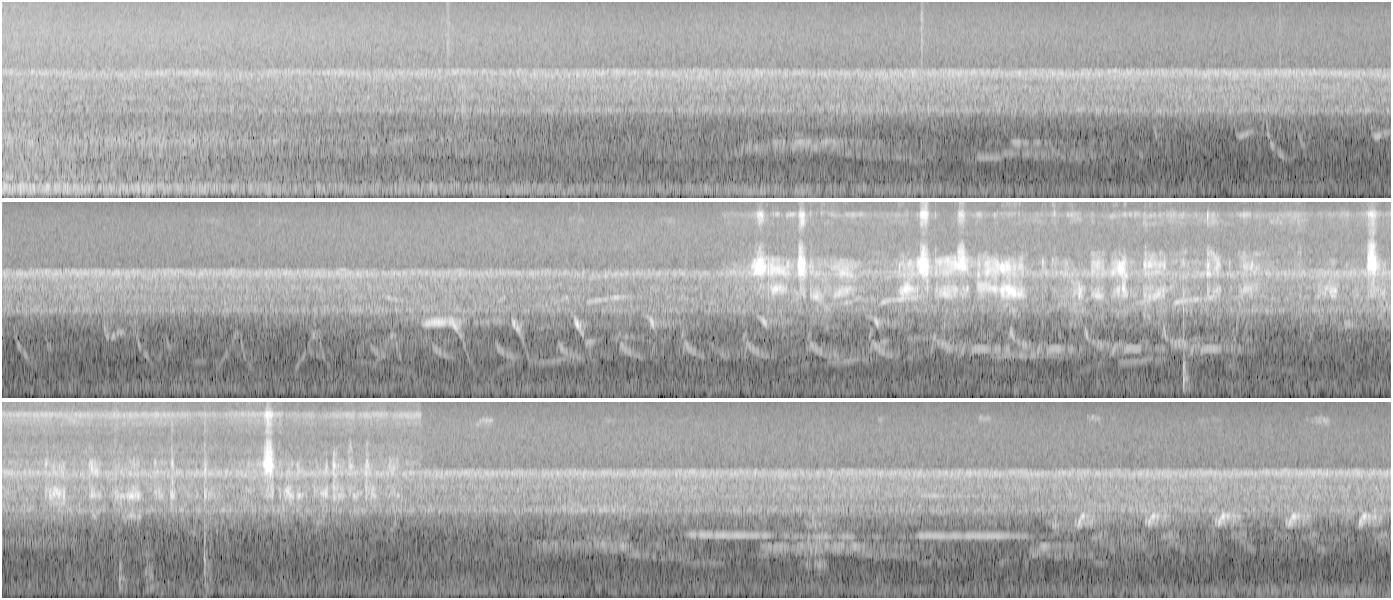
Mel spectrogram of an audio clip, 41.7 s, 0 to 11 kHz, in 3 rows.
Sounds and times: birdsongs 0:06.9 - 0:41.6
Gunn can be heard introducing a recording 0:20.3 - 0:32.0

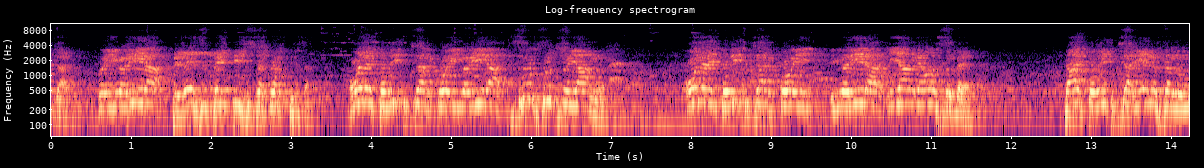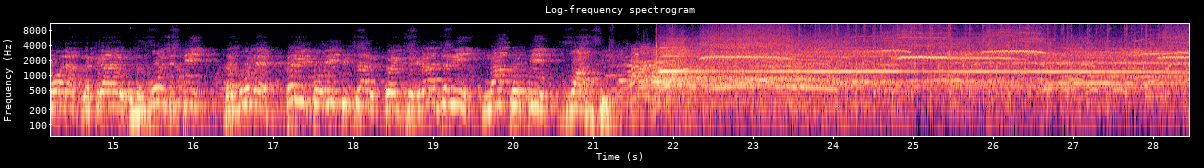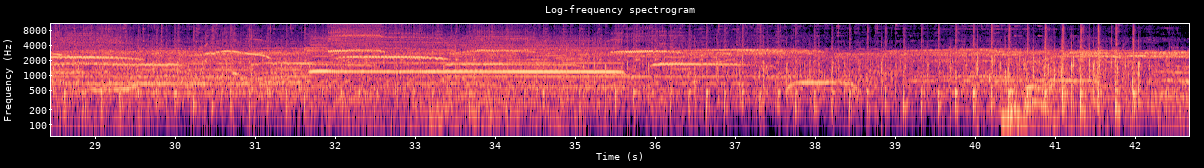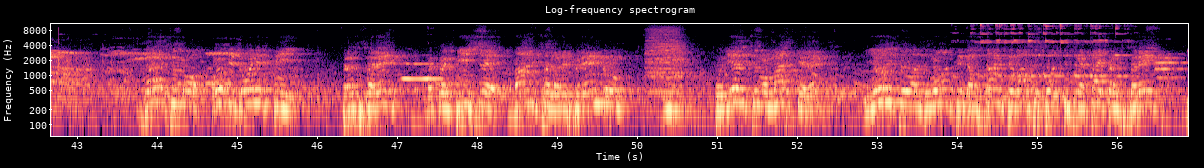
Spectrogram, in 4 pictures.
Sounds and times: reactions of citizens 0:21.2 - 0:45.0

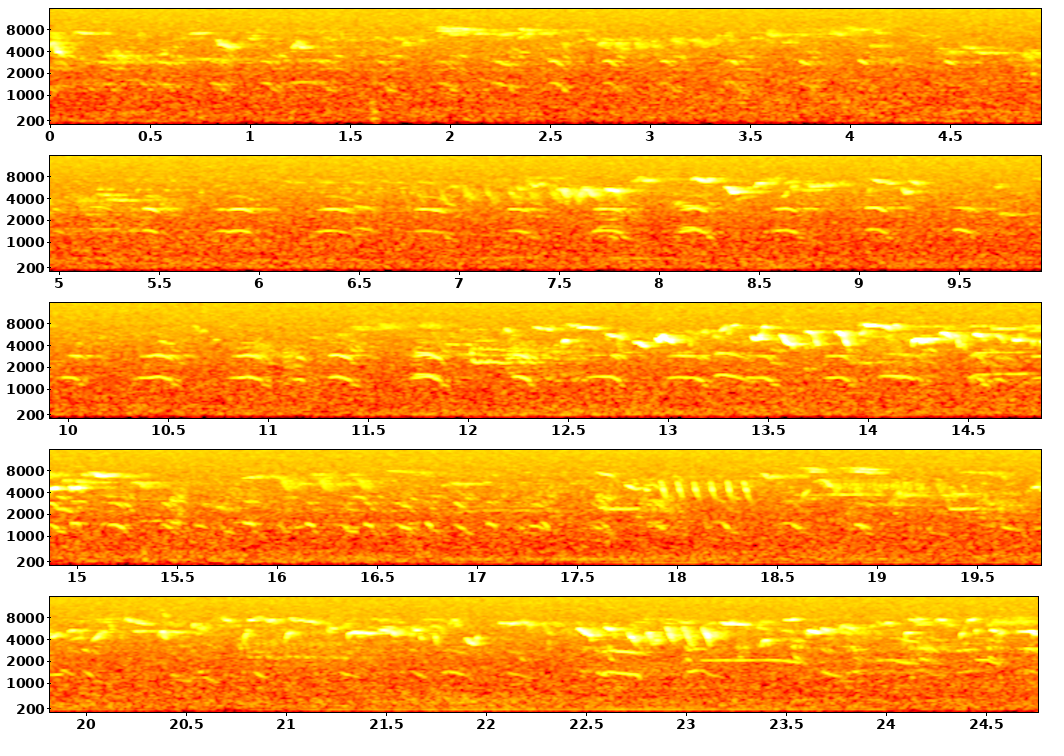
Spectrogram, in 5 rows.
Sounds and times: traffic/farm noises 0:16.6 - 0:24.7

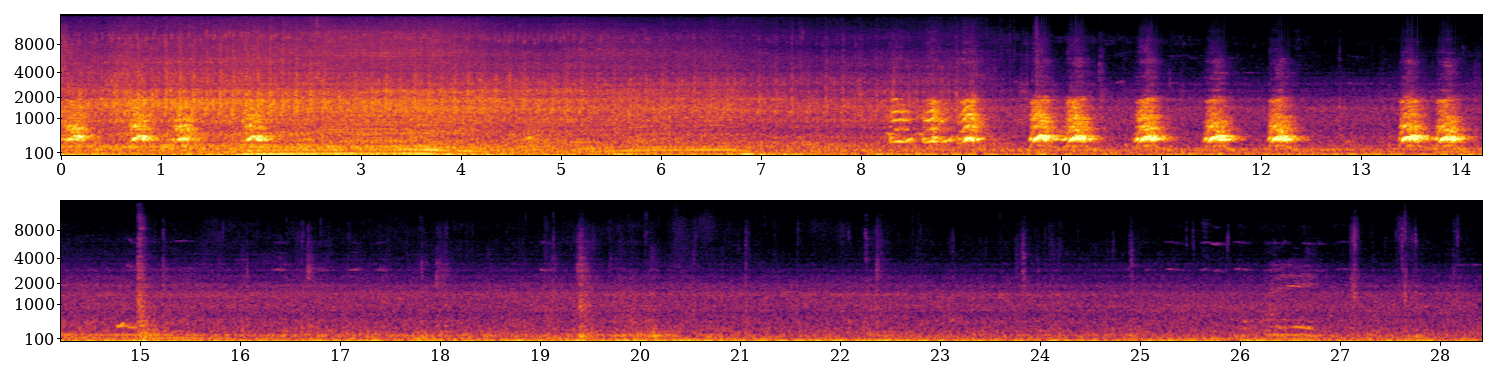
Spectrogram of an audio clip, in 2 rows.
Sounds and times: dogs 0:00.0 - 0:02.3
tractor (pneumatic pump) 0:00.0 - 0:10.7
dogs 0:08.3 - 0:12.6
dogs 0:13.4 - 0:14.2
tractor (pneumatic pump) 0:14.0 - 0:18.3

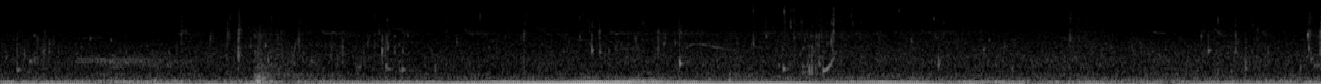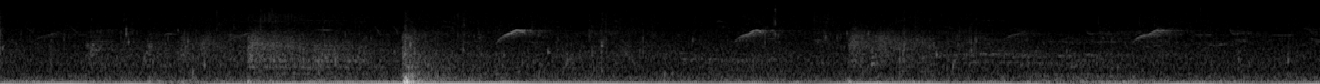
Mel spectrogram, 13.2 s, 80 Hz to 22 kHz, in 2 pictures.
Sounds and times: water 0:00.0 - 0:13.2

